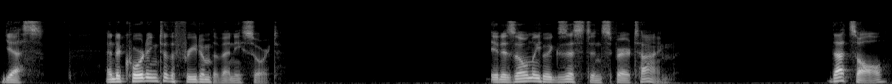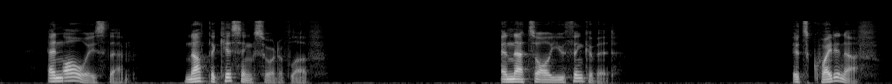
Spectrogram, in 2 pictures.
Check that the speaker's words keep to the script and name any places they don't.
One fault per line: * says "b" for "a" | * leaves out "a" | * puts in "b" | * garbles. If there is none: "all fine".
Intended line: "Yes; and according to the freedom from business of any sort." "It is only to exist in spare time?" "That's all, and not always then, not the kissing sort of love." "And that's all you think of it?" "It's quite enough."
* leaves out "from business"
* leaves out "to"
* leaves out "not"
